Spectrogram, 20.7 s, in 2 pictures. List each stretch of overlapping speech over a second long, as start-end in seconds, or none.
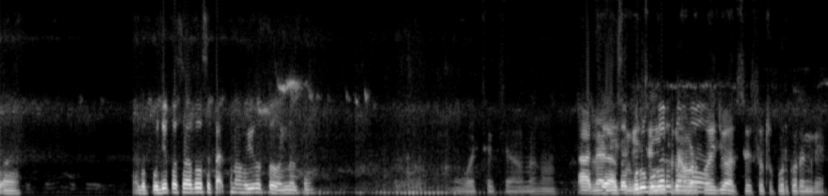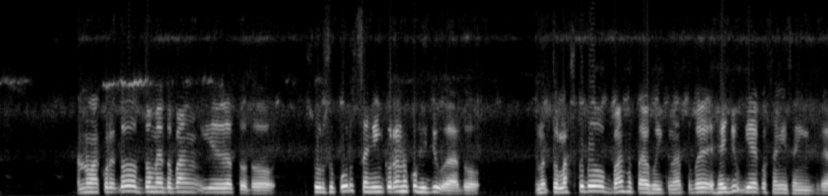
7.3-8.9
